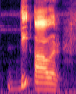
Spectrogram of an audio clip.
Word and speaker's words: hour: दी होगा, जैसे द आवर। ठीक है, अब यहाँ पर देखो ध्यान से, ये जो आवर हम लिखते हैं HOUR लिखते हैं, यानी कि ये वर्ड तो H है, लेकिन क्योंकि ये वर्ड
